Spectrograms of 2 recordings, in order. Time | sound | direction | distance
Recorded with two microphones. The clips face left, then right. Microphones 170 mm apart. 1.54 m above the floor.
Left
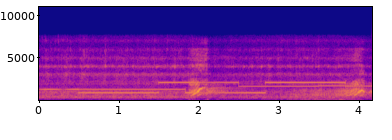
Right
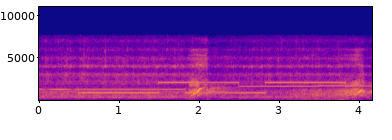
1.9 | a zipper | 20° left (ahead or behind) | 4 m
